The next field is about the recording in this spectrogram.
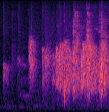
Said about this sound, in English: You clapped, you have to do it.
